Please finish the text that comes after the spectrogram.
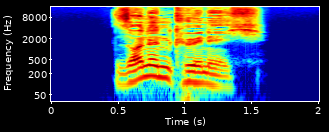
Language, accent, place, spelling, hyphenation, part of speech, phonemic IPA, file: German, Germany, Berlin, Sonnenkönig, Son‧nen‧kö‧nig, proper noun, /ˈzɔnənˌkøːnɪç/, De-Sonnenkönig.ogg
- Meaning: Sun King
